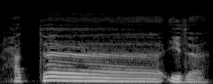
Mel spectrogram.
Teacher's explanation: ما اینجا مد منفصل داشتیم، اذا همزش سبب مد شد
